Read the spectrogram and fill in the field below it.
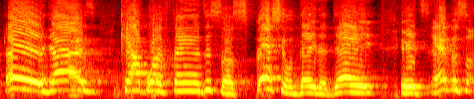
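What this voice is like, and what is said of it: Imitates another person's voice. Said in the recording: “I'm doing my Bill Jones impersonation”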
